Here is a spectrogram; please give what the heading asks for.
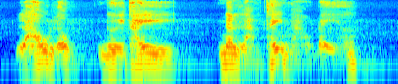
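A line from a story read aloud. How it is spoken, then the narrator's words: Loud trembling voice. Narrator (Vietnamese): Chân Tư Nhân đến giờ mới lấy lại được hồn vía, lớn giọng run run nói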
